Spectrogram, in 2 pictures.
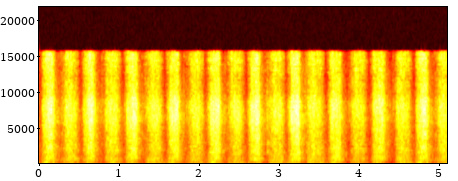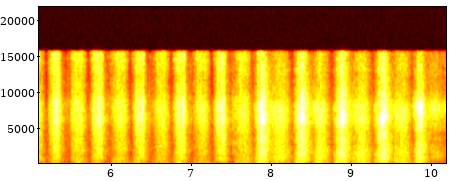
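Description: Hand saw cutting through a thin wooden board in quick, even back-and-forth strokes, about four to five a second.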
